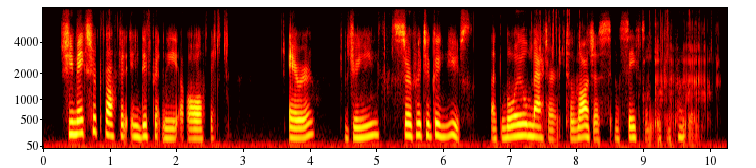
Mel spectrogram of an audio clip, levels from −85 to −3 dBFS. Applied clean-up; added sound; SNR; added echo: neural diffusion model UNIVERSE++.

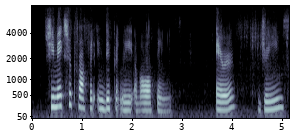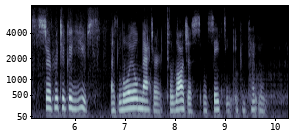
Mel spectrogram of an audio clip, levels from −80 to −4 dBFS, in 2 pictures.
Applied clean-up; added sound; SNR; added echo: neural separator model SepFormer DNS4.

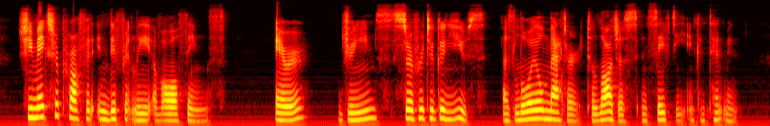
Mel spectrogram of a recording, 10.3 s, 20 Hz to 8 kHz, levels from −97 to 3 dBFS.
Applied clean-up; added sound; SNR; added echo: none; none; none; none.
